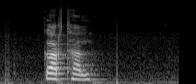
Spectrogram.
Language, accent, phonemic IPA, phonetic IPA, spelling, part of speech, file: Armenian, Eastern Armenian, /kɑɾˈtʰɑl/, [kɑɾtʰɑ́l], կարդալ, verb, Hy-կարդալ.ogg
- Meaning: 1. to read 2. to recite from memory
